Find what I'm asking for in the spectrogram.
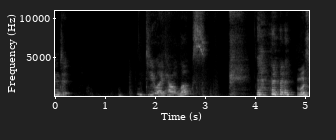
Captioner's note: laughs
